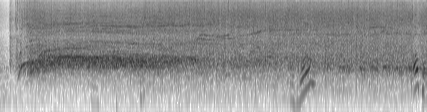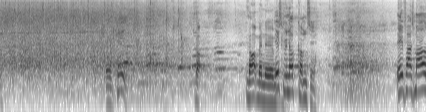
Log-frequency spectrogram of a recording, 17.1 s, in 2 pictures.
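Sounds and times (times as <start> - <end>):
audience applause: 0.0 - 12.4
whoops and cheers: 0.3 - 8.6
speech: 10.9 - 11.2, 13.5 - 15.0, 16.5 - 17.0
laughter: 15.0 - 16.6.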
